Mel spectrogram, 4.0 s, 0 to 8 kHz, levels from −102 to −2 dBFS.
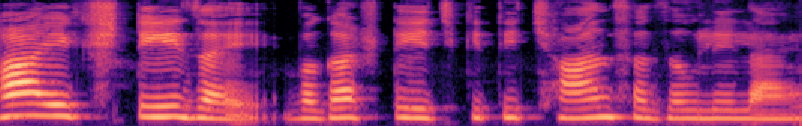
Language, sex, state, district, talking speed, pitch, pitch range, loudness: Marathi, female, Maharashtra, Sindhudurg, 150 wpm, 215 Hz, 200-235 Hz, -22 LUFS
